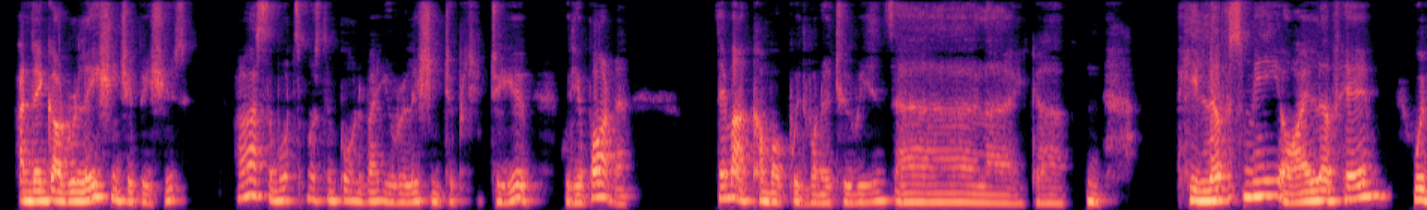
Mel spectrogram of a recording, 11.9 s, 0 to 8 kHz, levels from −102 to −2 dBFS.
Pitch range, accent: 125-155 Hz, British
